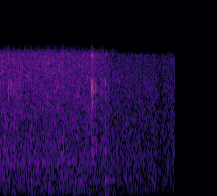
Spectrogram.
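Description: Near silence: faint microphone hiss with one soft click about a second in, then the sound cuts out to dead silence near the end.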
